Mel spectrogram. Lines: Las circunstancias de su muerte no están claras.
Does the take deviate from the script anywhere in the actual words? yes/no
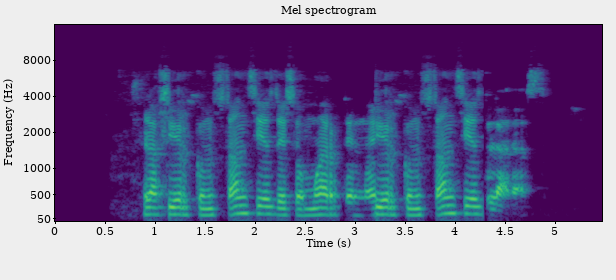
yes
